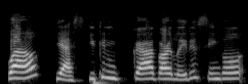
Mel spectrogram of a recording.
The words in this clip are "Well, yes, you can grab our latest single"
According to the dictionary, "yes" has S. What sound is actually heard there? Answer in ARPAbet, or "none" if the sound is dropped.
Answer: S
